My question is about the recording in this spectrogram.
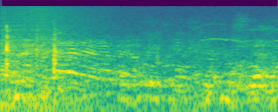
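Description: Faint, distant voices of footballers calling on the pitch, with a brief tick about half a second in.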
